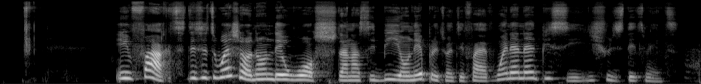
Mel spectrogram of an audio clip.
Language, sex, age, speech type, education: Nigerian Pidgin, female, 30-45, spontaneous, tertiary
